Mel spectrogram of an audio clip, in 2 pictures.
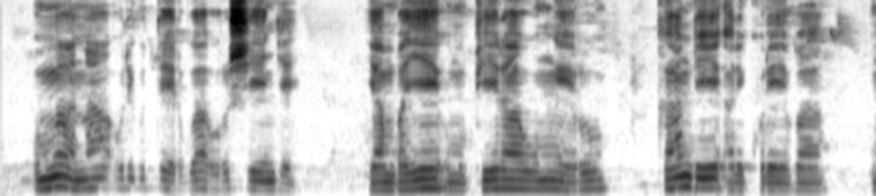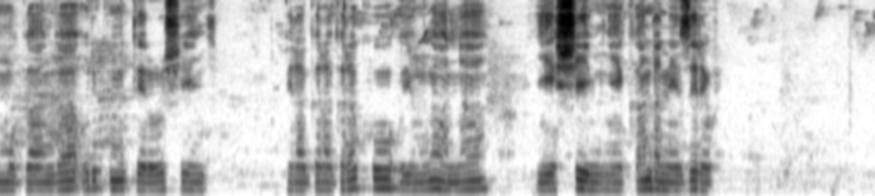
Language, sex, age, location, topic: Kinyarwanda, female, 36-49, Huye, health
